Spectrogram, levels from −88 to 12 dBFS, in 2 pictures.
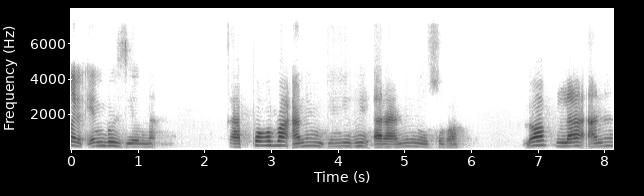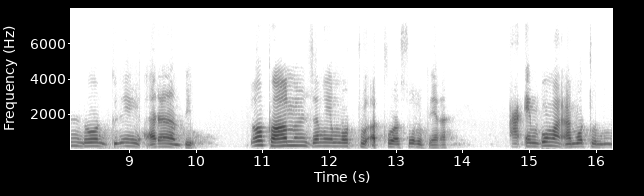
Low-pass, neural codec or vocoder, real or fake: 7.2 kHz; codec, 16 kHz, 1 kbps, X-Codec, HuBERT features, trained on general audio; fake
